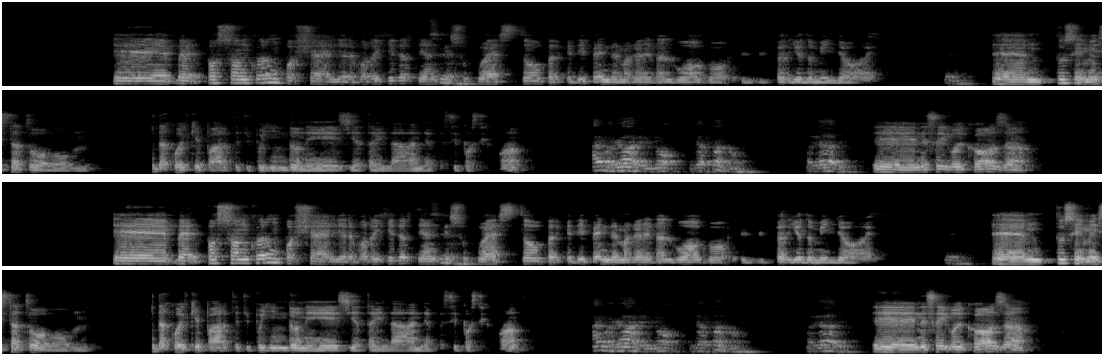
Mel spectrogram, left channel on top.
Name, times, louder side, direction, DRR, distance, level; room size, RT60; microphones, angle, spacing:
voice 1, 1.1-8.7 9.9-11.9 12.5-16.2 19.7-21.3, right 4 dB, 45° right, 0.6 m, -27 dB
voice 2, 4.3-4.7 9.4-9.7 16.9-18.5 19.0-19.5, left 3 dB, 70° left, 2.1 m, -32 dB
3.6 x 3.2 x 2.3 m
head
